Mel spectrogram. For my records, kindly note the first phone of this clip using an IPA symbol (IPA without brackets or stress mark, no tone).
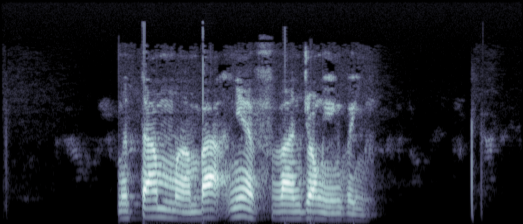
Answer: m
